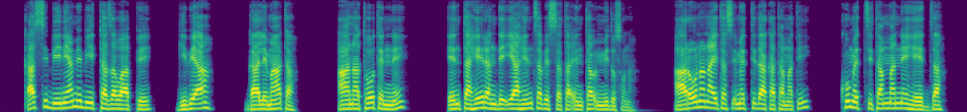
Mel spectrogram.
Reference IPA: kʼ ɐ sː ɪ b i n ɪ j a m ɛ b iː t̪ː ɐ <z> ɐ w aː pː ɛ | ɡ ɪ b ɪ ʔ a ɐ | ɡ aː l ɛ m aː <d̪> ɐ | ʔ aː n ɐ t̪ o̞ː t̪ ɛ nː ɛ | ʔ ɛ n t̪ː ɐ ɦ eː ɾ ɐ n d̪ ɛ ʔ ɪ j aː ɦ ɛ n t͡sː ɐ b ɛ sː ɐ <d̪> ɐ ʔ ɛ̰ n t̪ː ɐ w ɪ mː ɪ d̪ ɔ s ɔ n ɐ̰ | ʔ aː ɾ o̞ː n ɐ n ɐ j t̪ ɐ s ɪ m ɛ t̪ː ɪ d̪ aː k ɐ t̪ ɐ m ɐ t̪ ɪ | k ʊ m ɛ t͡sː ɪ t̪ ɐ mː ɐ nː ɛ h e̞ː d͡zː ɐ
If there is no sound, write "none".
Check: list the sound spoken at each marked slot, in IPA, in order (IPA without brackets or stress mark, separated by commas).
z, t̪, t̪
